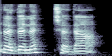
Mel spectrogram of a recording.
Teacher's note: We have Alpaprana Cha as well as Mahaprana Cha here.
